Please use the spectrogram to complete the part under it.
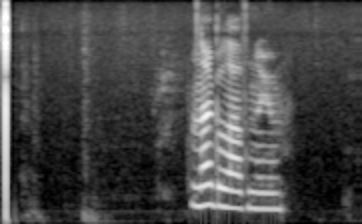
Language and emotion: Russian, neutral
